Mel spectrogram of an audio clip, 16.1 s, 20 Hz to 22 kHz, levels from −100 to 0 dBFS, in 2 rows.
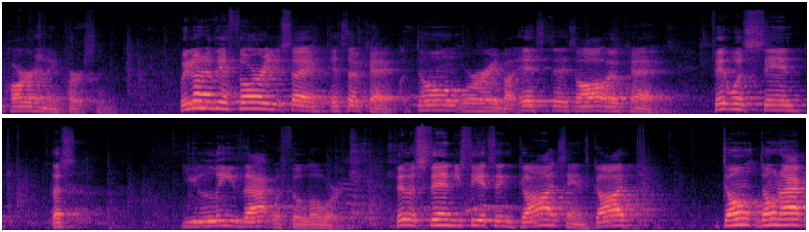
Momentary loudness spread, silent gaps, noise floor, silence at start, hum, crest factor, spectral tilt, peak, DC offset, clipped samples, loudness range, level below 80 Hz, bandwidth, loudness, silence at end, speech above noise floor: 16 LU; none; -66 dBFS; 0 s; none; 22 dB; -5.5 dB/octave; -12 dBFS; under 0.1%; under 0.1%; 7 LU; -80 dBFS; 16.5 kHz; -34 LUFS; 0 s; 33 dB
